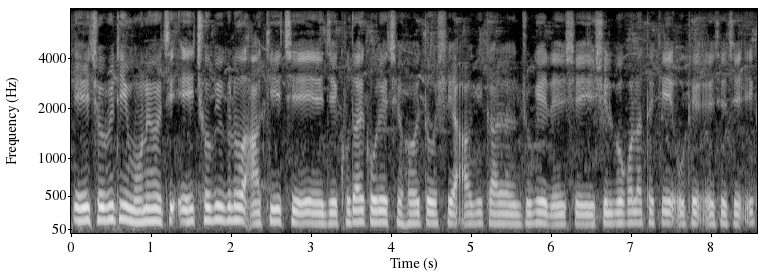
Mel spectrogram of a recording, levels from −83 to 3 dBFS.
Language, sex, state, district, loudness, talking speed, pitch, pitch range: Bengali, male, West Bengal, Dakshin Dinajpur, -15 LUFS, 155 wpm, 145 Hz, 135-160 Hz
